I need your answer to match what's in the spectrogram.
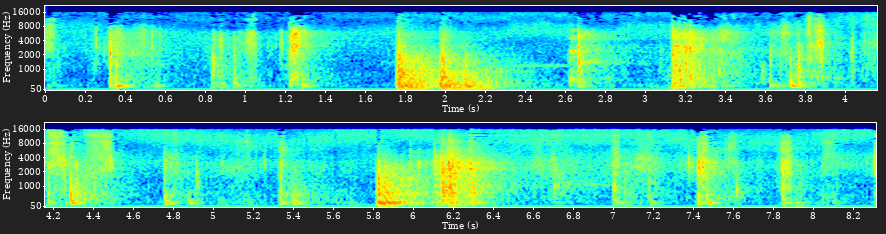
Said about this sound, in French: Elle frappe et entre.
